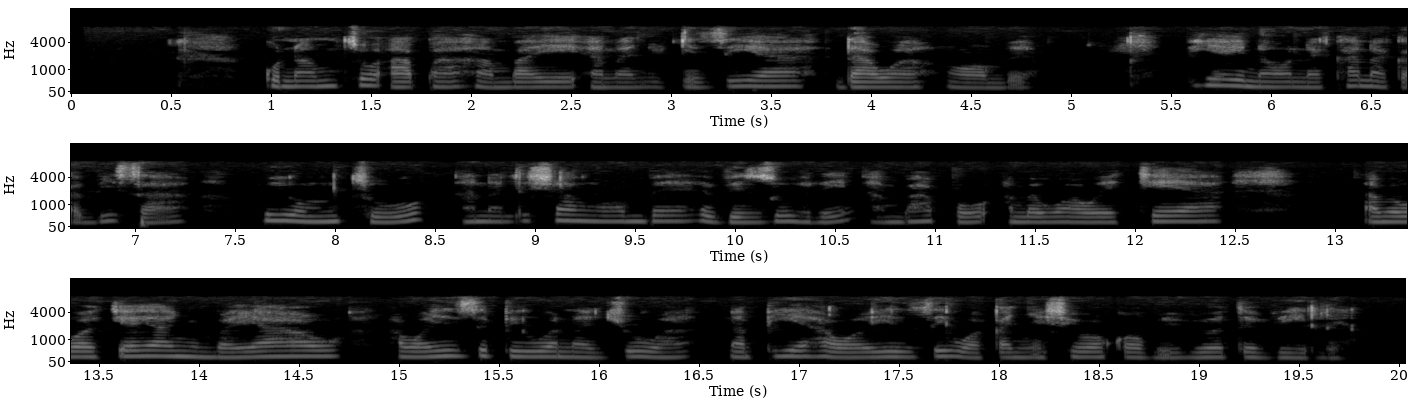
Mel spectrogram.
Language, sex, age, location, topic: Swahili, female, 25-35, Nakuru, agriculture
